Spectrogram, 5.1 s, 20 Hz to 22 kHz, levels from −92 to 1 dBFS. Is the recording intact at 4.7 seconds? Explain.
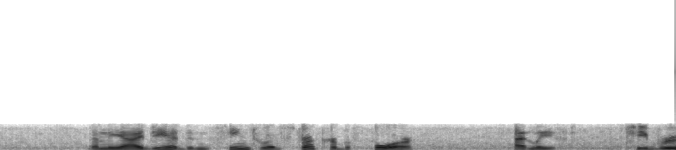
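No. From 4.67 to 4.73 s there is VoIP packet loss concealed by the speech codec: about 30 ms went missing, consistent with a single frame. The decoder filled it by extrapolating its last pitch and filter, giving a brief fading stretch rather than the silent hole of a plain dropout.

The G.723.1 codec is also heavily audible there, as throughout. The band is held to 200 Hz–3.5 kHz, giving muffled, hoarse, smeared consonants, which fits a rate around 6 kbit/s. This damage is steady, not momentary.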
